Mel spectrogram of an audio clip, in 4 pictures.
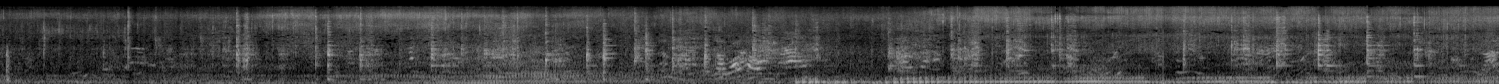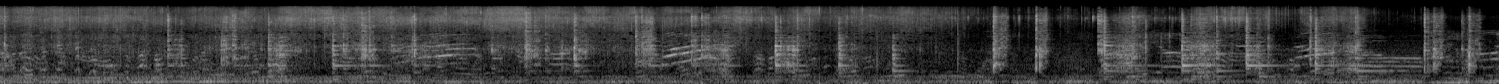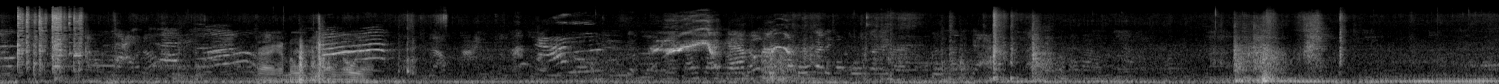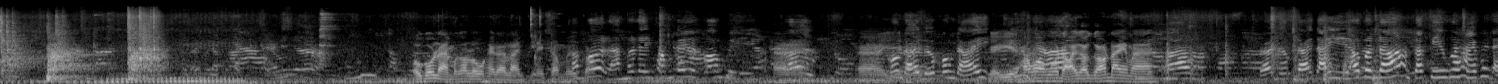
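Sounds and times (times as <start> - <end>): greens sizzling in hot oil: 0.0 - 34.6, 43.5 - 59.9
metal spatulas scraping a pan: 0.9 - 31.0, 37.4 - 39.2, 42.3 - 43.5, 44.9 - 46.8, 56.5 - 59.8.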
